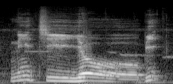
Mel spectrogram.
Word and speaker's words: 日曜日: Hari Minggu yaitu bahasa Jepangnya Nichiyobi.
